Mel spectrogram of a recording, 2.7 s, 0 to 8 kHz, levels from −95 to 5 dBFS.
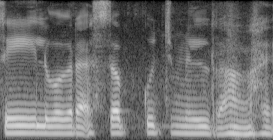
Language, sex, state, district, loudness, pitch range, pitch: Hindi, female, Goa, North and South Goa, -17 LUFS, 145-155 Hz, 150 Hz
